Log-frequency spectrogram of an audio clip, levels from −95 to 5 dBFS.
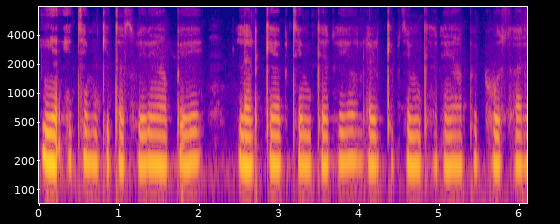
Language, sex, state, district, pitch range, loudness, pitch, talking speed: Hindi, female, Haryana, Jhajjar, 180-195 Hz, -20 LUFS, 185 Hz, 235 wpm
